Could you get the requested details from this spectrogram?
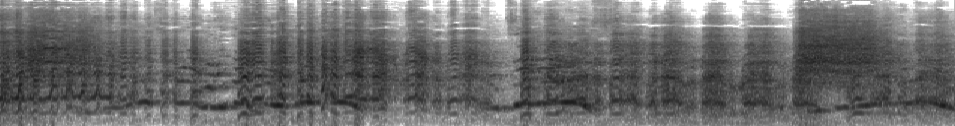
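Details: A bird showing disapproval of a cardboard house gives strange, wavering, nasal squawks in quick bursts, each bending up and down in pitch, over a harsh, hissy background; bird.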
